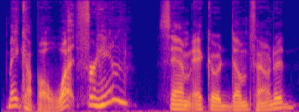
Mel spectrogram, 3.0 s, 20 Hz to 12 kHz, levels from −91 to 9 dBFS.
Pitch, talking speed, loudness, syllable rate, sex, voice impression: 160 Hz, 180 wpm, -18 LUFS, 4.6 syllables/s, male, very masculine, very middle-aged, very thick, tensed, very powerful, bright, soft, muffled, fluent, raspy, very cool, intellectual, refreshing, sincere, very calm, very mature, very friendly, reassuring, very unique, elegant, wild, sweet, lively, very kind, slightly intense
